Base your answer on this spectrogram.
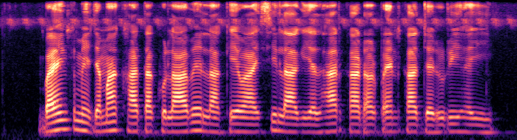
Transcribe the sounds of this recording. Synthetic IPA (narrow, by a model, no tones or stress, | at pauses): bɛ̃ːŋkmẽd͡ʒəmakʰaːt̪akʰʊlaːwelaːkewasilaːɡiəd̪ʱaːɾkaːɾɖɔːɾpɛ̃ːnkaːɾɖzəɾuːɾiɦɛiː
